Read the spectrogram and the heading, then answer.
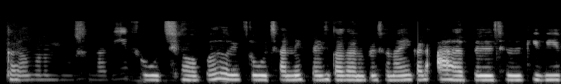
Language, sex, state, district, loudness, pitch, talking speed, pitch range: Telugu, female, Telangana, Nalgonda, -18 LUFS, 210 Hz, 170 wpm, 205-215 Hz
